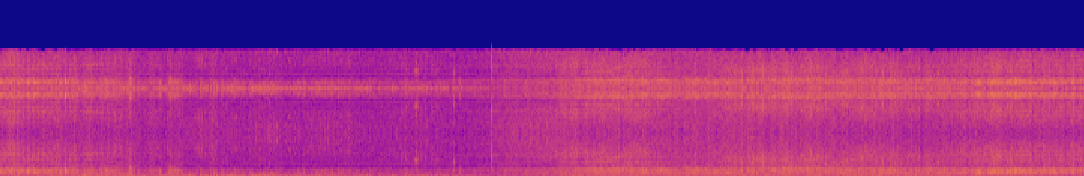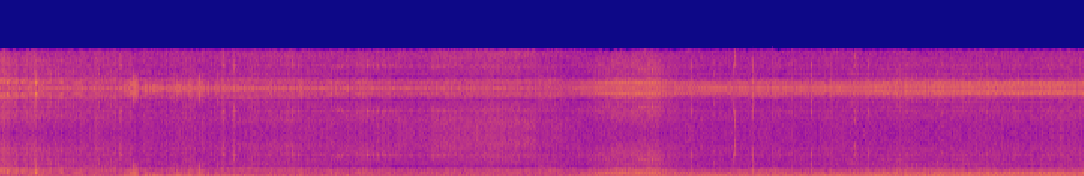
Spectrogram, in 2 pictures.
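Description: Old cars racing on a dirt track one after another: engines running hard and revving, their pitch rising and falling as each car accelerates through the corner. About three-quarters of the way through, a higher-pitched engine comes in over the deep engine note.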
